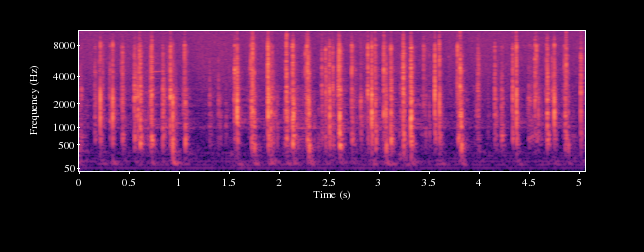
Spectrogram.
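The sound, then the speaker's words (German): Rapid typing on a computer keyboard, with many crisp key clicks in quick, irregular bursts and short pauses, moderately loud and with no voices. “Bei 220 bis 250 Anschlägen pro Minute spricht man von langsamem Schreiben.”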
